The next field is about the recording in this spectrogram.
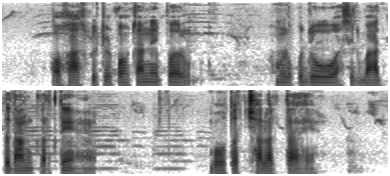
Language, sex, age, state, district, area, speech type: Hindi, male, 30-45, Uttar Pradesh, Chandauli, rural, spontaneous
